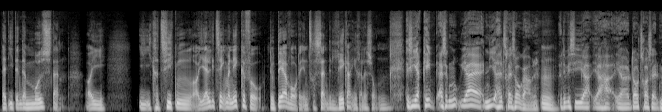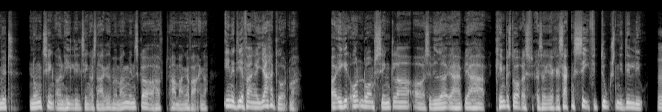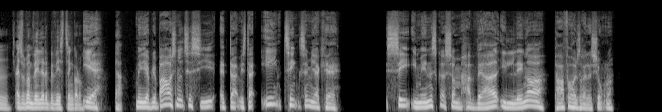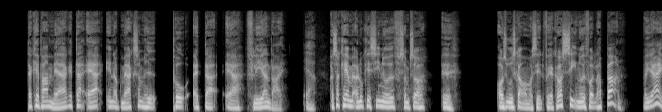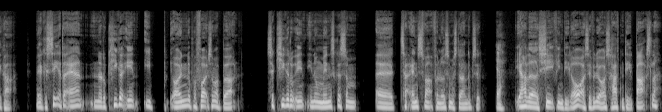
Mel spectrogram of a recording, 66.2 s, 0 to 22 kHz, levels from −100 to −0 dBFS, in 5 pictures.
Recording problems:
none

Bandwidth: 15 kHz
